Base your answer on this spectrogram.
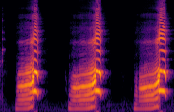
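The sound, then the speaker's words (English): Three loud, evenly spaced goose honks, each a rising, nasal call ending in a sharp break, made by a person imitating a goose with cupped hands, voicing a basic honk as 'ooh' ending in 'it'. Nothing else is heard between the calls. “And that's your basic honk.”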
